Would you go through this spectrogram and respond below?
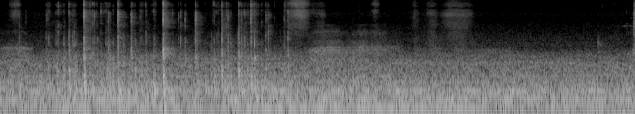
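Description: Steady keyboard typing on a computer, a continuous run of quick close clicks with a few sharper keystrokes over a constant background hiss, no one speaking.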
